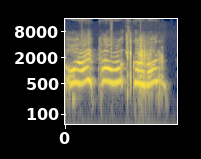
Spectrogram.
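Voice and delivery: shrill, fake Birmingham or Scouse accent. Discussing British accents, one speaker demonstrates a put-on Birmingham or Scouse accent. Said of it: "like a Birmingham or like a Scouse accent".

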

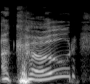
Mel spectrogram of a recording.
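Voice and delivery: high, loud, excited, thrilled blurt. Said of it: "is excitedly like".

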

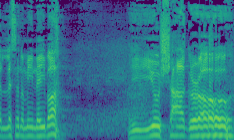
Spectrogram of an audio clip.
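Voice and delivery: booming, very loud, very slow preaching voice. Preacher modeling a line for the congregation to repeat, in preaching voice. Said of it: "put on your preaching voice".

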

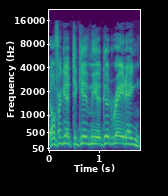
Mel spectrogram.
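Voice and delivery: put-on booming, rough voice. Retelling what a driver called over his shoulder at the end of a ride: booming voice. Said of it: "he just kind of booms".

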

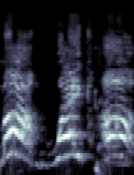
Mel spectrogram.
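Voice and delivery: very high, very loud, shrill scream. Retelling yelling at their mom during a movie, retelling a scream. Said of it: "I screamed it in the movie".

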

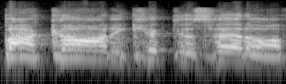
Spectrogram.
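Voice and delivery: loud, high, terrible-sounding voice, belted out. Doing a requested impression of the King, loud wrestling commentator call: Jerry Lawler King impression. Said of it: "your King impression".

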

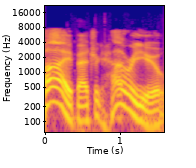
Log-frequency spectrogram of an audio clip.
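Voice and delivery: road-weary, put-on rock star voice. A returning podcast guest greets the host, rock star voice. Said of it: "That was my rock star voice".

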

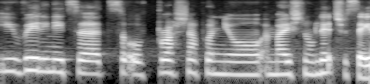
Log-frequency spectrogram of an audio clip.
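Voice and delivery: ordinary talk

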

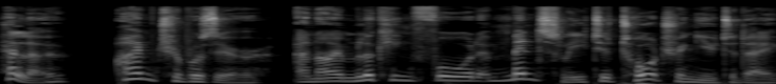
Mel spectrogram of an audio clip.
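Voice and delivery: high, prim, well-mannered robot voice. Voicing a well-mannered character who looks like C-3PO, vague C-3PO impression. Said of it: "try and do a vague C-3PO-y sort of way of talking".

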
